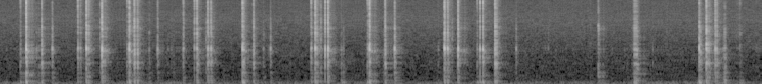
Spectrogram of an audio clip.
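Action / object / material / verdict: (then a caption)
tap / hard plastic container tapped with fingernails / hard plastic / none. Long, silver-polished natural nails tap the walls of an empty, hollow, transparent hard plastic tray-like container held upright. The result is quick, dry, bright clicks in irregular bursts and clusters, each dying away almost instantly over a quiet background.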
